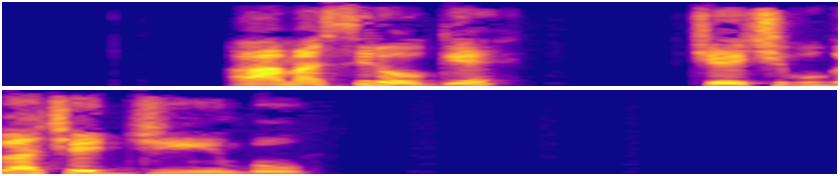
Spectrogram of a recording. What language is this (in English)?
Ganda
